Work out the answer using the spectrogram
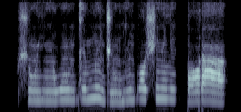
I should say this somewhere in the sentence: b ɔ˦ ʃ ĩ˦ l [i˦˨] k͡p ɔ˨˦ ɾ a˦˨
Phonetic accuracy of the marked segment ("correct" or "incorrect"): correct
